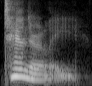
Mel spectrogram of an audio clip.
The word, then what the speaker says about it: tenderly: Normalmente, diríamos tenderly. Tenderly, sílaba tônica é a primeira.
